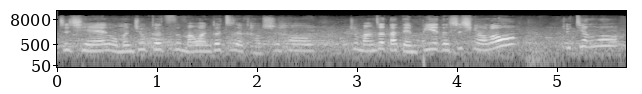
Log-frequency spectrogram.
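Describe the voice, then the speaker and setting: Radio drama: feisty young Malaysian female graduate, played by a woman, high-pitched, music and crowd behind. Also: fast talker, close to an everyday voice. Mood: casual, evasive.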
